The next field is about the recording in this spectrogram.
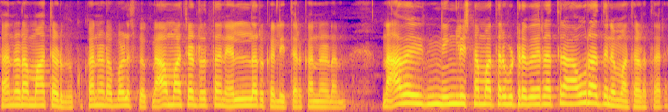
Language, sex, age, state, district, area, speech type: Kannada, male, 30-45, Karnataka, Chitradurga, rural, spontaneous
